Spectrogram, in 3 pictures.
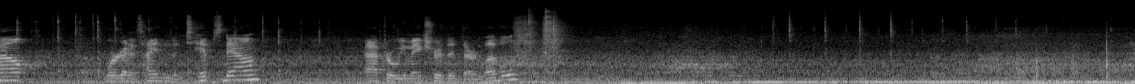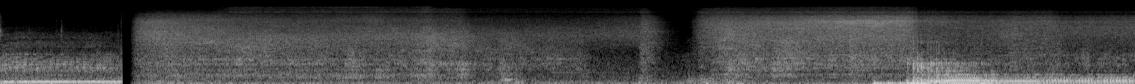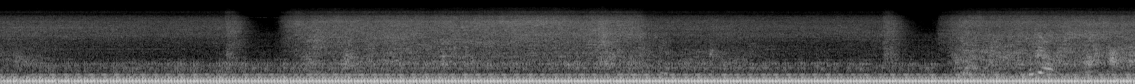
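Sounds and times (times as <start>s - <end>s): car engine starting and idling: 19.7s - 34.0s.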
